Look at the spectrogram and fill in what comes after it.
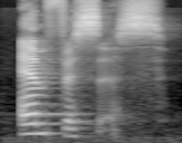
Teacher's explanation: emphasis so it should be he's doing second syllable stress and it should be first syllable stress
